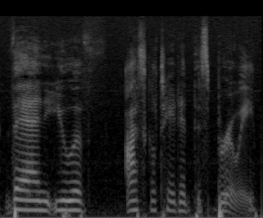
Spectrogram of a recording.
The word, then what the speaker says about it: bruit: It's a French word, so it's pronounced bruit, not bruit.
